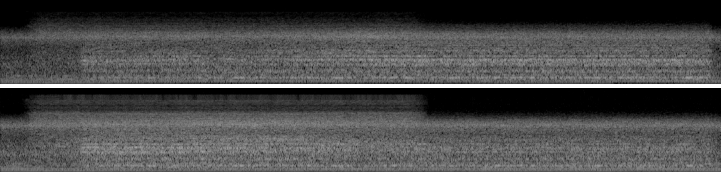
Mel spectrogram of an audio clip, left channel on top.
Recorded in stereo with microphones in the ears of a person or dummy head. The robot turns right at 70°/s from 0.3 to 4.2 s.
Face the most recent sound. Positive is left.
turn(degrees=75)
